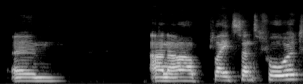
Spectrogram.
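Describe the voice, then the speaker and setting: A woman with a fairly low voice, speaking at a fairly slow pace. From England, London then Derby. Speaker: footballer and teaching assistant. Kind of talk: casual interview.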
